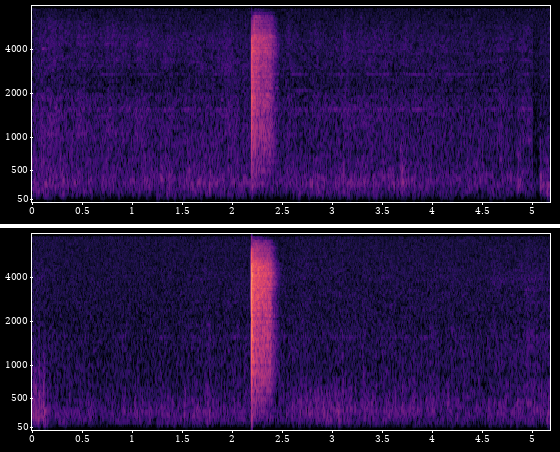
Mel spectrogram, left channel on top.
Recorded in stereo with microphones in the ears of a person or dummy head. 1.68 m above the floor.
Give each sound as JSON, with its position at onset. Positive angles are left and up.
{"t": 2.2, "sound": "a clap", "side_deg": -25, "distance_m": 0.6}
